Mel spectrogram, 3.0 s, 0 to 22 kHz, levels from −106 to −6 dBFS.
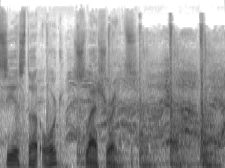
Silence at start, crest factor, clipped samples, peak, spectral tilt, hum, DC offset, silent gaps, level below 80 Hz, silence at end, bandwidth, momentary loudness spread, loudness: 0 s; 16 dB; under 0.1%; -12 dBFS; -5.5 dB/octave; none; under 0.1%; none; -44 dBFS; 0 s; 17.5 kHz; 8 LU; -29 LUFS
